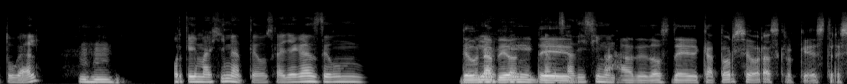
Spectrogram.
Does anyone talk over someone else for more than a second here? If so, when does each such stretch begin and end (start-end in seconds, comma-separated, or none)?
4.7-6.2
